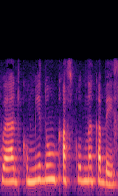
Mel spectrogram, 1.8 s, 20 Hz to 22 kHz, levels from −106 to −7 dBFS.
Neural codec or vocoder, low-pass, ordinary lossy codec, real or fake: codec, 24 kHz, 0.9 kbps, WavTokenizer, medium speech release version 2; 7.2 kHz; none; fake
